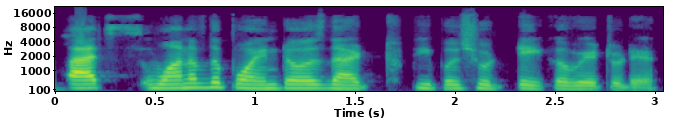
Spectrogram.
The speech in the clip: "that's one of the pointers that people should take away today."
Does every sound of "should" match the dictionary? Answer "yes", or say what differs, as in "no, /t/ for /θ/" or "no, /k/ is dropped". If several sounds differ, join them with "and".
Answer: yes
